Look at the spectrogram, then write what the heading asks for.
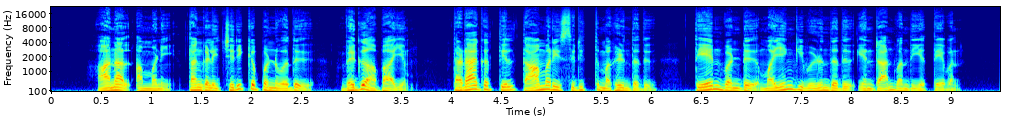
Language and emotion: Tamil, neutral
